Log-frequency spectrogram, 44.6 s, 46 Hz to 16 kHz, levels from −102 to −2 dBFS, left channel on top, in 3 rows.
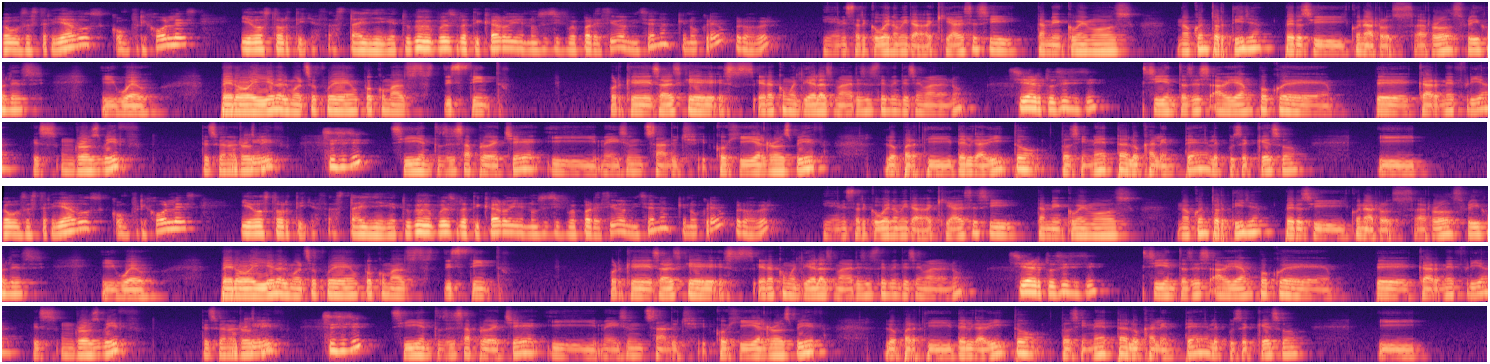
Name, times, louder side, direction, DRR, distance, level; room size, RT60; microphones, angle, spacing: voice 1, 0.0-1.9 2.4-7.7 24.9-25.8 32.2-32.4 32.9-33.3, equal, ahead, 5 dB, 0.5 m, -21 dB
voice 2, 8.2-11.3 11.8-15.3 15.5-16.4 16.7-19.9 20.9-24.5 26.3-28.2 28.6-31.1 31.7-32.4 32.9-33.0 33.6-42.7 43.5-43.8, left 1 dB, 20° left, 11 dB, 1.0 m, -23 dB
14.0 x 6.2 x 6.7 m, 0.36 s
head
